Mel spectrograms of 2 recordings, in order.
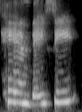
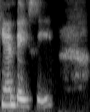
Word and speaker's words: Candace: media uh one is candacey toss now her name is spelled just candice most of us say candace but she pronounces it candacey um is that c-a-n-p-a-c-e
